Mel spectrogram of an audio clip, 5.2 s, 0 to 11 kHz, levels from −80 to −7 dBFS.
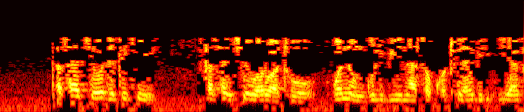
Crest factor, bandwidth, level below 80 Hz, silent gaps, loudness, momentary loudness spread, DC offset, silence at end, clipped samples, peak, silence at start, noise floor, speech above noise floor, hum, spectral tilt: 18 dB; 4.1 kHz; -52 dBFS; none; -21 LUFS; 9 LU; under 0.1%; 0 s; under 0.1%; -4 dBFS; 0.05 s; -46 dBFS; 24 dB; none; -8 dB/octave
